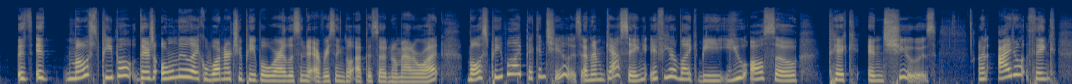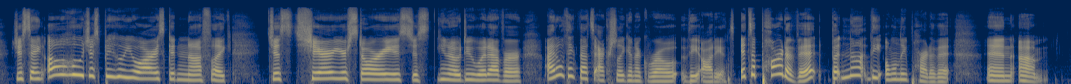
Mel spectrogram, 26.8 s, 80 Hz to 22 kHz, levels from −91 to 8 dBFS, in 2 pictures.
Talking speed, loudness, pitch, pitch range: 200 wpm, -22 LUFS, 255 Hz, 210-305 Hz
